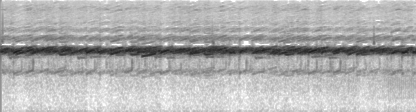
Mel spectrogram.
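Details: Many spring peepers at a frog pond on an early spring night, their high, sharp peeps overlapping into a constant shrill, pulsing ring with no pause.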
